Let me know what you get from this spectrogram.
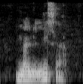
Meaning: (proper noun) 1. A portrait painting by Leonardo da Vinci, widely considered to be the most famous painting in history 2. The subject of the painting, Lisa del Giocondo, née Gherardini (1479–1542)
- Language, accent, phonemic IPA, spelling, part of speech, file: English, Southern England, /ˌməʊnə ˈliːzə/, Mona Lisa, proper noun / noun, LL-Q1860 (eng)-Mona Lisa.wav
